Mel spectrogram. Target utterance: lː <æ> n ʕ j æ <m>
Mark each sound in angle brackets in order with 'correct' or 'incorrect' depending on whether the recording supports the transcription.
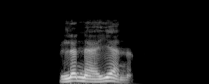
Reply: correct, incorrect: n

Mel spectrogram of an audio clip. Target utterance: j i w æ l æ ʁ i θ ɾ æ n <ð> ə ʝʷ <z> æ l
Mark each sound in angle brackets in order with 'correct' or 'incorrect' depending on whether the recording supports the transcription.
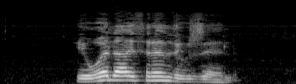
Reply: correct, correct

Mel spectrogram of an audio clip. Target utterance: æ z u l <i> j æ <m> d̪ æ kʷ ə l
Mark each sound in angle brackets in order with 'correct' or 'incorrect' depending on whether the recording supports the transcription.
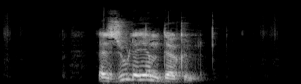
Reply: incorrect: æ, correct

